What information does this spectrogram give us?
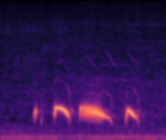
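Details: Spotted dove of the 'Đồng Rặc' voice style, kept as a decoy to make wild doves answer: a clipped opening note, a smooth arched coo, a long falling slurred coo, then a brief closing coo; steady low background rumble.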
